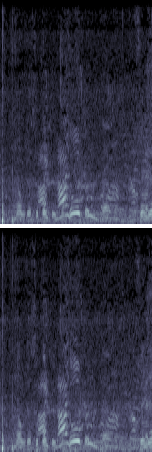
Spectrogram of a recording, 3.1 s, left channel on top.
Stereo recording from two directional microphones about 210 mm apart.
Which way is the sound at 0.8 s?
55° right (ahead or behind).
